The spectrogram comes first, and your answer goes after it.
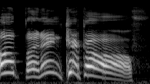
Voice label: yes sir, speech, US Sports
